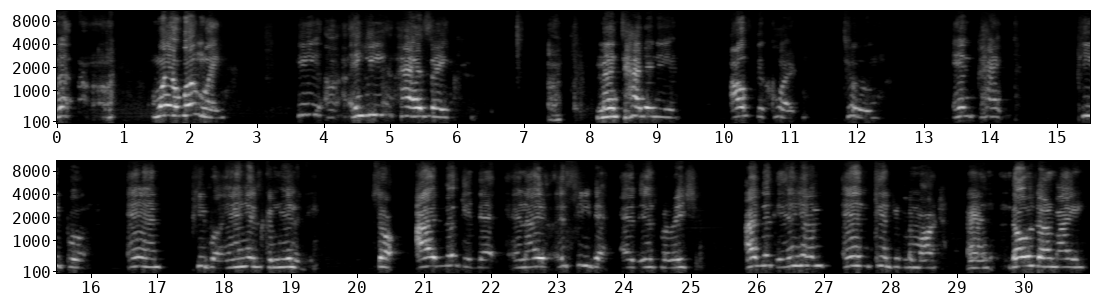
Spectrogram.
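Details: Adult man with cerebral palsy since birth, wheelchair user, whose family was told at birth he would not be able to speak; dysarthric speech in cerebral palsy.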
